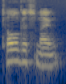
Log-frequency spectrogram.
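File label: "Tolgus Mount", English; place-names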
